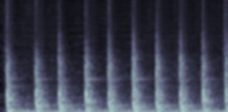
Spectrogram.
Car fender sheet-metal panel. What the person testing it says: Nah ini saya ketok nah terdengar sekali di bagian dalam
